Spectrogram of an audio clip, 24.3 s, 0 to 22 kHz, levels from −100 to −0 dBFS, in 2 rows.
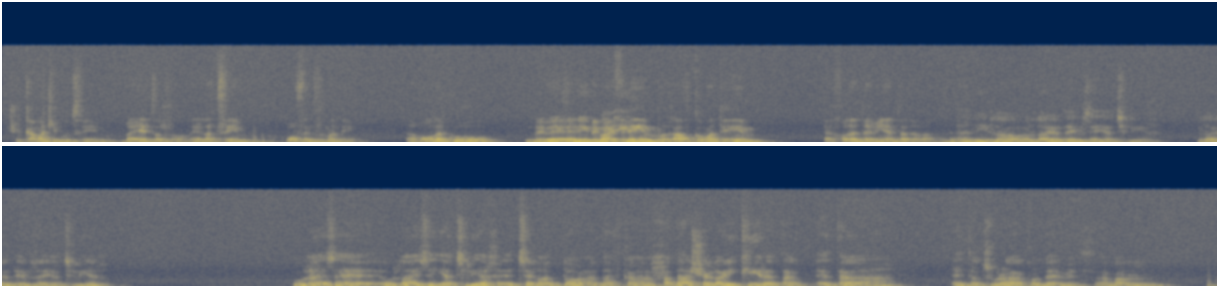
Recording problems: off-mic speech; far
room echo; very slight; dies away in 0.3 s
hiss; noticeable; throughout; 15 dB below the speech

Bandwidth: 15 kHz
